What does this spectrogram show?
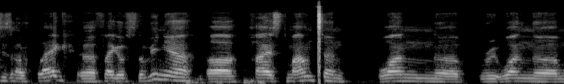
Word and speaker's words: Slovenia: you from um i'm from slovenia so we pronounce it slovenia um it's frequently mixed with slovakia yeah abroad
